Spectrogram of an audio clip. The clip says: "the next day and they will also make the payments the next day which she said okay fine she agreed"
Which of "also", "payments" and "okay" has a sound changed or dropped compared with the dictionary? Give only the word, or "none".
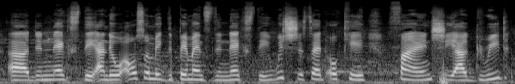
none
